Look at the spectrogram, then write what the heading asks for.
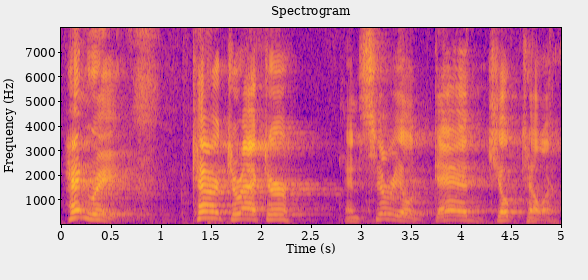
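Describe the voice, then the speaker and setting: A man playing a theatrical 1920s actor who narrates a comic live radio play in a declamatory way with deliberate pauses. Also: sits high, very animated, sharp tone, heavily acted. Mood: mock-grand. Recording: live in echoey ballroom, long reverb.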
